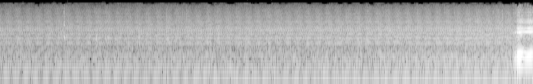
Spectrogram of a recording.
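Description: Steady electrical mains hum with a stack of higher overtones, running under the recording of the lecture hall's sound system; a faint tick about half a second in.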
